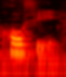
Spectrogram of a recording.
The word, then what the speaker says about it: coffee: american accent is that there is no o sound there so you don't need to round your lips for this sound but you also don't have to think about the russian ah sounds it's not coffee and it's not coffee it's coffee so you drop your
